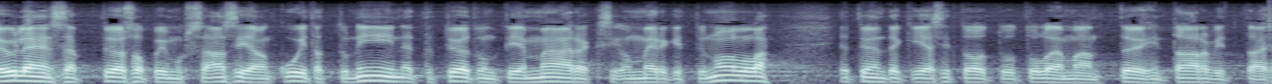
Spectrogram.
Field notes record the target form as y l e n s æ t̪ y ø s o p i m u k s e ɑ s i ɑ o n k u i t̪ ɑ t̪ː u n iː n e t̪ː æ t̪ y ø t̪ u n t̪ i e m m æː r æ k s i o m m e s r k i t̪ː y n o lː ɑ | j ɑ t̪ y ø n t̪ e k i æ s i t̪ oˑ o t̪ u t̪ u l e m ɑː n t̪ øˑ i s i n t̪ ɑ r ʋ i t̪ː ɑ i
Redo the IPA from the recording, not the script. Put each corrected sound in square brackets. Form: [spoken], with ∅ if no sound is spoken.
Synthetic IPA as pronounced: y l e n s æ t̪ y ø s o p i m u k s e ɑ s i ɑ o [ŋ] k u i t̪ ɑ t̪ː u n iː n e t̪ː æ t̪ y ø t̪ u n t̪ i e m m æː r æ k s i o m m e [∅] r k i t̪ː y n o lː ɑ | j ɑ t̪ y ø n t̪ e k i æ s i t̪ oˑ [u] t̪ [uː] t̪ u l e m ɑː n t̪ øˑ i [h] i n t̪ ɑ r ʋ i t̪ː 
